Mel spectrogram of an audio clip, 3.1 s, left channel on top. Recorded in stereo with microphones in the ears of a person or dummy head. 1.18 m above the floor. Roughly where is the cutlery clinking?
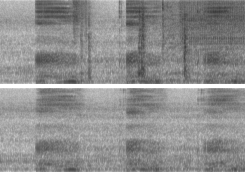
Left.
